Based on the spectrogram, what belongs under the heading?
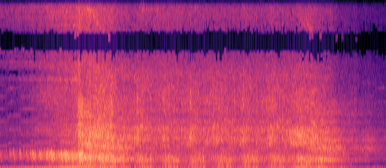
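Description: CrossCountry passenger train passing close by at speed, its wheels rattling over the track. The sound swells to its loudest about a second and a half in, stays loud, then fades away near the end.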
